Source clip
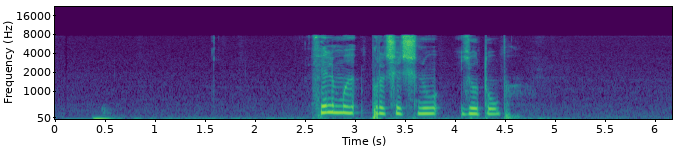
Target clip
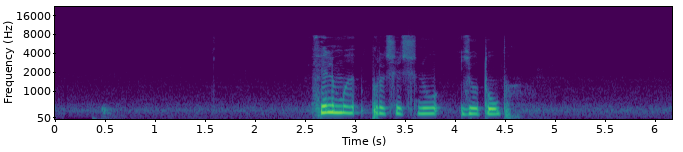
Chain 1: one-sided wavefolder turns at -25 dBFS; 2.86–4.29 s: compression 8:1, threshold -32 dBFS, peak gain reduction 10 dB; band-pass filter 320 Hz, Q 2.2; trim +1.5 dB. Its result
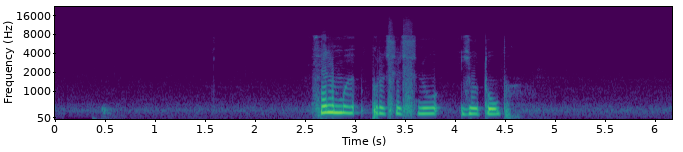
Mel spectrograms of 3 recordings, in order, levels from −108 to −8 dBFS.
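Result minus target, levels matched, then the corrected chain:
one-sided wavefolder: distortion +20 dB
one-sided wavefolder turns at -16.5 dBFS; 2.86–4.29 s: compression 8:1, threshold -32 dBFS, peak gain reduction 11 dB; band-pass filter 320 Hz, Q 2.2; trim +1.5 dB

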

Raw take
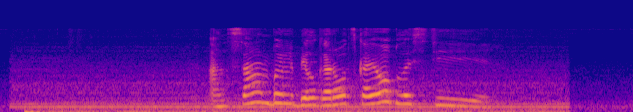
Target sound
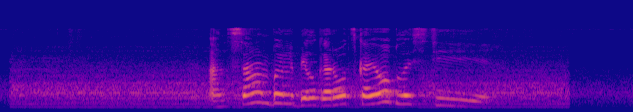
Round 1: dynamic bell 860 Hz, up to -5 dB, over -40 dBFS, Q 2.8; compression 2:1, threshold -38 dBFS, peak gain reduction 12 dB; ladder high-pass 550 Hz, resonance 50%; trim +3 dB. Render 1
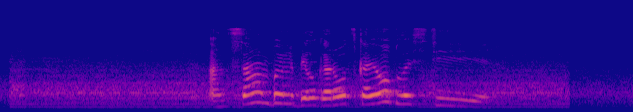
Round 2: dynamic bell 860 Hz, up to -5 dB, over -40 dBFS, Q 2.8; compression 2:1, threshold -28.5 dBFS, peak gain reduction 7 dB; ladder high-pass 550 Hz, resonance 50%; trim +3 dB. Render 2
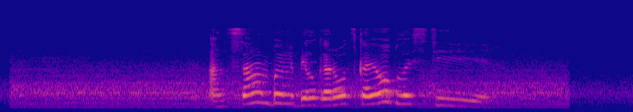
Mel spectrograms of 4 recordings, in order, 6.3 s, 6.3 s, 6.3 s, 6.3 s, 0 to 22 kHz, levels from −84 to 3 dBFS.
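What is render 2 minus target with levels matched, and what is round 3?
8 kHz band -4.5 dB
dynamic bell 860 Hz, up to -5 dB, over -40 dBFS, Q 2.8; compression 2:1, threshold -28.5 dBFS, peak gain reduction 7 dB; ladder high-pass 550 Hz, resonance 50%; treble shelf 6.1 kHz +8.5 dB; trim +3 dB

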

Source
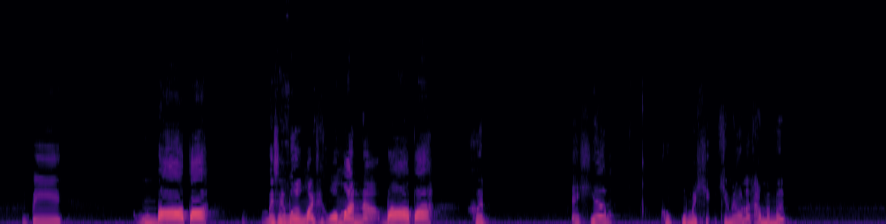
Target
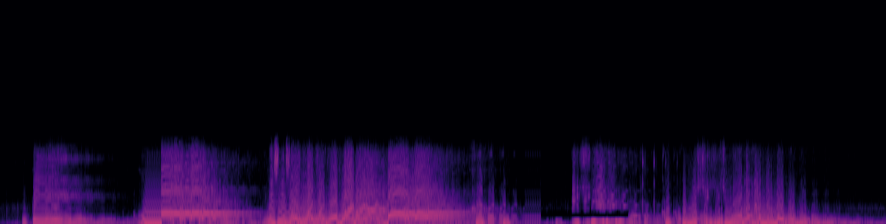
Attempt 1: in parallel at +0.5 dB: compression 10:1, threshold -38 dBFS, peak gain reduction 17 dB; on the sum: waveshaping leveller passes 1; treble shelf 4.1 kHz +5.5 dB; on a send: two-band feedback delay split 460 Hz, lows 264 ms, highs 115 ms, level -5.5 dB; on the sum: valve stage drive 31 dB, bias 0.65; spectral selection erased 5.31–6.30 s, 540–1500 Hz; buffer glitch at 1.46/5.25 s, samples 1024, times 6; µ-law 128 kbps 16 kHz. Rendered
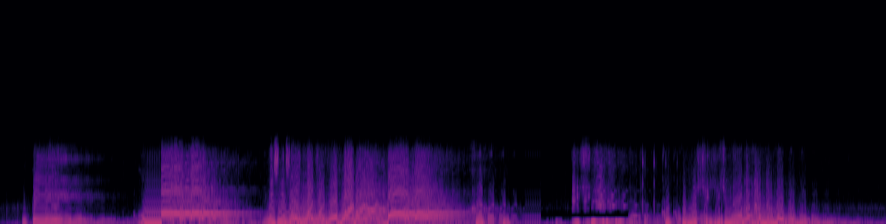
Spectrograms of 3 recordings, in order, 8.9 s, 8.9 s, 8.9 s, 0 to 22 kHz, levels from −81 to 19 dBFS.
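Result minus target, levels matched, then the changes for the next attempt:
compression: peak gain reduction +7 dB
change: compression 10:1, threshold -30 dBFS, peak gain reduction 9.5 dB

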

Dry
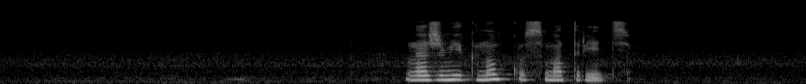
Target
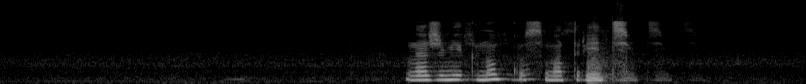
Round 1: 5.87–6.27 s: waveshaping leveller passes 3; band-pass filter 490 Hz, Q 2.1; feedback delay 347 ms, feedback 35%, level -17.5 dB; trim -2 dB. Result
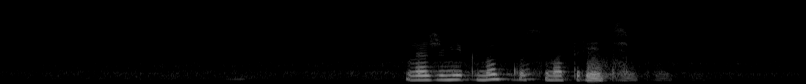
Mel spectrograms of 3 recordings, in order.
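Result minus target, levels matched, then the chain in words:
500 Hz band +6.0 dB
5.87–6.27 s: waveshaping leveller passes 3; feedback delay 347 ms, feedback 35%, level -17.5 dB; trim -2 dB

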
